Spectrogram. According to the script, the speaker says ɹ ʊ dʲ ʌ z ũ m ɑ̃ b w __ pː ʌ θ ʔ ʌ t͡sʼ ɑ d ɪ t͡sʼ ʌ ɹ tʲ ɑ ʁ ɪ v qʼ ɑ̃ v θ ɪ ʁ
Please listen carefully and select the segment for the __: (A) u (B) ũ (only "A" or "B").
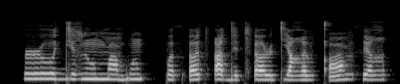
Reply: B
